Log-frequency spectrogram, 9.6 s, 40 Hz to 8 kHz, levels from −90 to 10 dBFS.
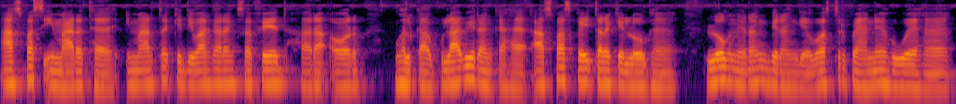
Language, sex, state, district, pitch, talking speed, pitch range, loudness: Hindi, male, Jharkhand, Garhwa, 110 Hz, 190 wpm, 105-115 Hz, -23 LUFS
